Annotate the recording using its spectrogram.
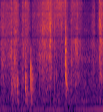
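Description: Sheets of a scrapbook paper pad being turned and handled: several short paper rustles and flaps, mostly in the first second and a half, over a low steady hum.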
